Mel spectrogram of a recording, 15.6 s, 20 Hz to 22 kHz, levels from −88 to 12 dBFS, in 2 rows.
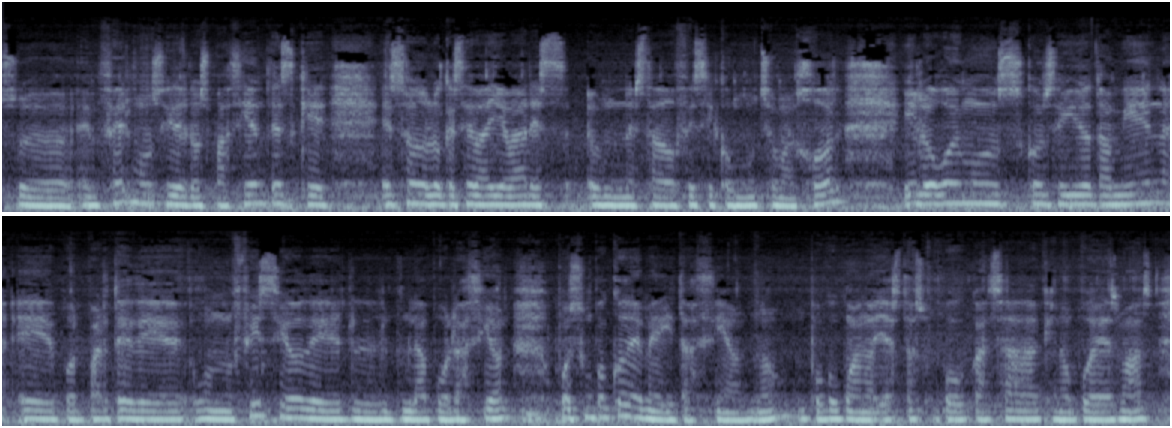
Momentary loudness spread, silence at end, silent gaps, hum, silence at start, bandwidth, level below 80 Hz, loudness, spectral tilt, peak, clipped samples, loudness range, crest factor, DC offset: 4 LU; 0 s; none; none; 0 s; 11.5 kHz; -38 dBFS; -18 LUFS; -5.5 dB/octave; -4 dBFS; under 0.1%; 2 LU; 12 dB; under 0.1%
